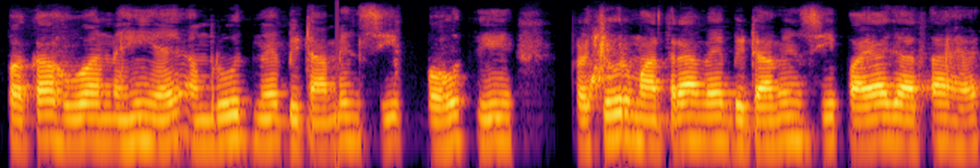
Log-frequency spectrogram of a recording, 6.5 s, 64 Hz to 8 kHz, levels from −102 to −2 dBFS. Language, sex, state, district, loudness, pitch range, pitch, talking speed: Hindi, male, Bihar, Gopalganj, -17 LUFS, 130-140 Hz, 135 Hz, 165 wpm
